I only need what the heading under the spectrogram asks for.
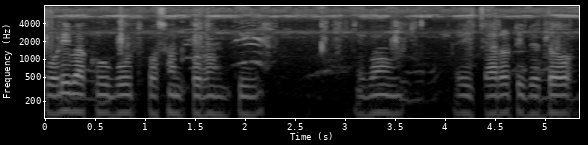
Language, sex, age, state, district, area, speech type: Odia, male, 18-30, Odisha, Nabarangpur, urban, spontaneous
